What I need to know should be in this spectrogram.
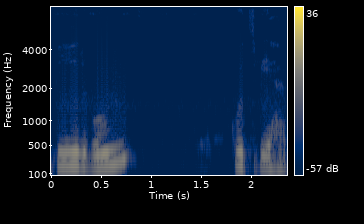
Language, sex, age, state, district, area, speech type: Nepali, female, 30-45, West Bengal, Kalimpong, rural, spontaneous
